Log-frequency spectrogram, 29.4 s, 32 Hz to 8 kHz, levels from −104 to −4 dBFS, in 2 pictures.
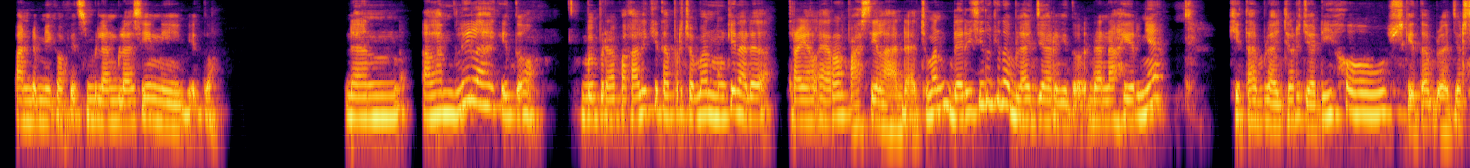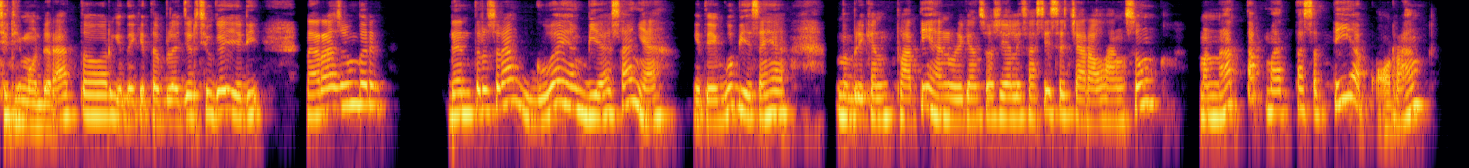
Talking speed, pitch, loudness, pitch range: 120 wpm, 175 Hz, -17 LUFS, 155-195 Hz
